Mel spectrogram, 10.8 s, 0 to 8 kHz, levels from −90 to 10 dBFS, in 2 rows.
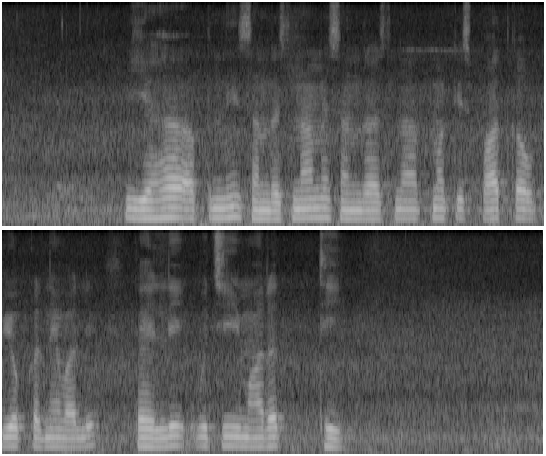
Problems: none marked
